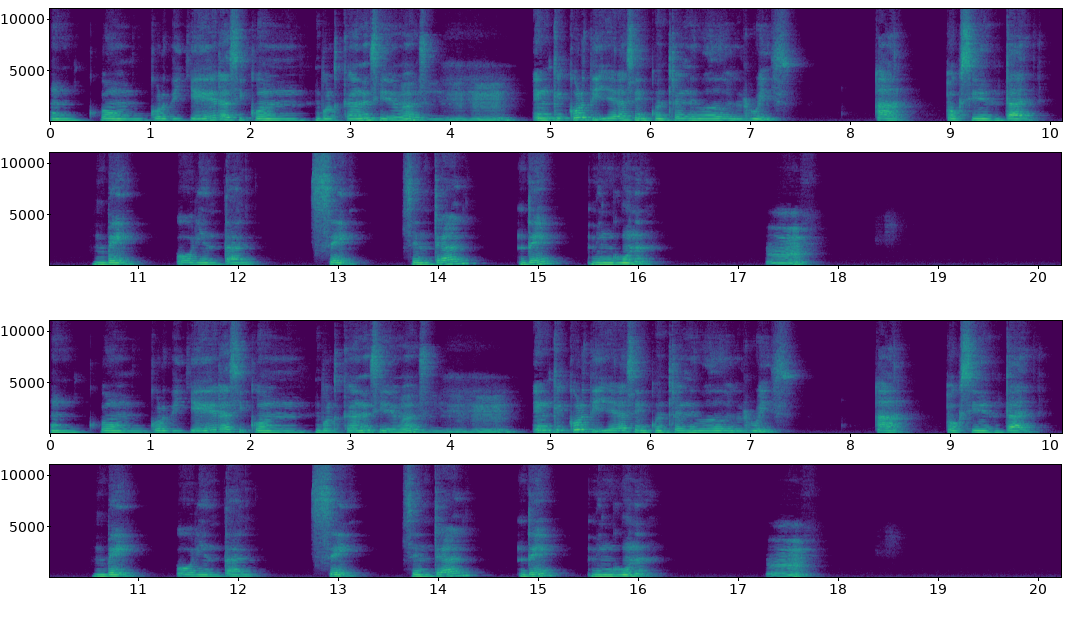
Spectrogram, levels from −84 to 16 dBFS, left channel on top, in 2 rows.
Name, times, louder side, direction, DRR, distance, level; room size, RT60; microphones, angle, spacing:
voice 1, 0.0-4.3 4.8-7.4 8.2-8.5 9.0-9.8 10.5-10.9 11.4-12.1 12.7-13.1 13.6-14.3 14.8-15.1 15.5-16.1, left 1 dB, 5° left, 2 dB, 0.5 m, -23 dB
voice 2, 3.6-4.6 17.3-17.7, left 1 dB, 35° left, 1 dB, 0.8 m, -27 dB
3.9 x 2.4 x 3.3 m, 0.36 s
head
